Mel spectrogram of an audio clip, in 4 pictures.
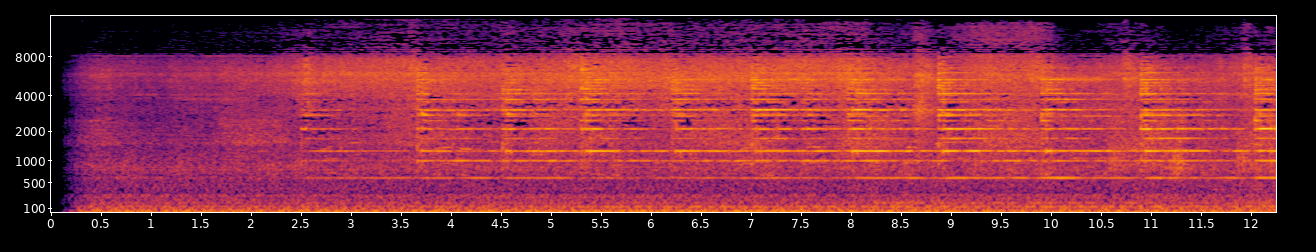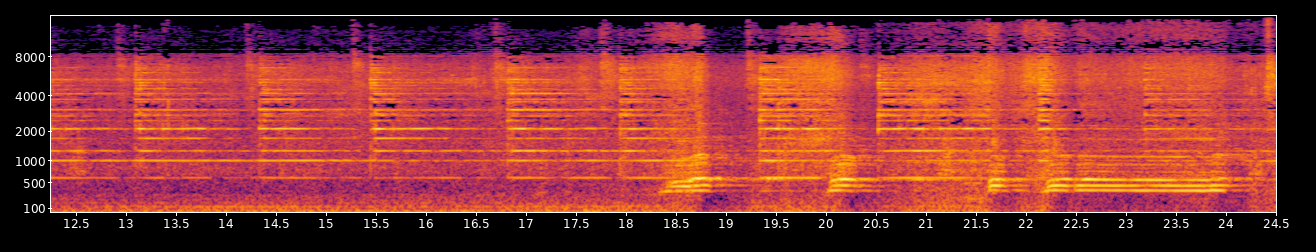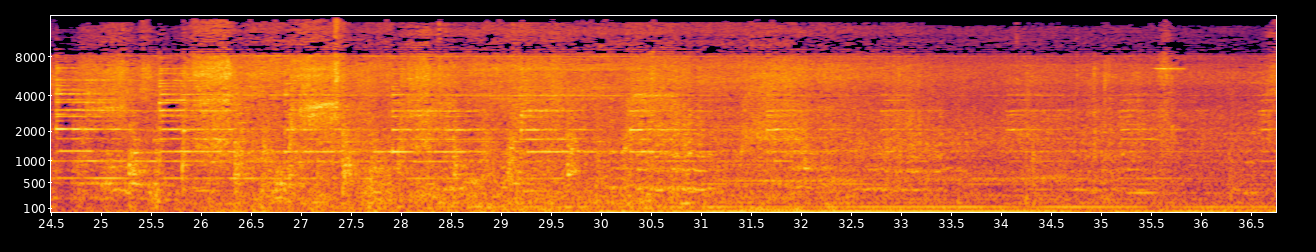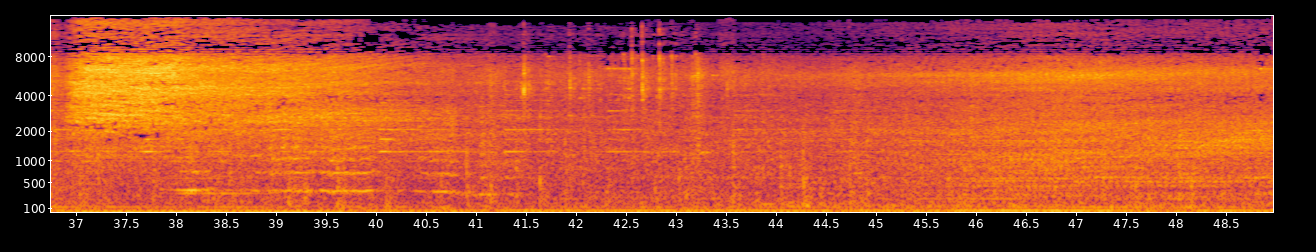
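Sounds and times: steam locomotive rumbling: 0.1 - 48.9
locomotive bell ringing: 2.5 - 38.9, 39.5 - 45.4
steam chime whistle: 17.8 - 33.4, 35.1 - 41.6.

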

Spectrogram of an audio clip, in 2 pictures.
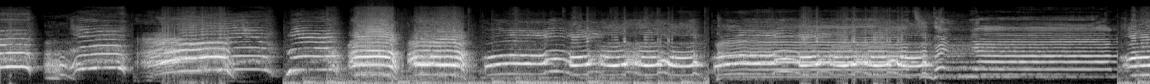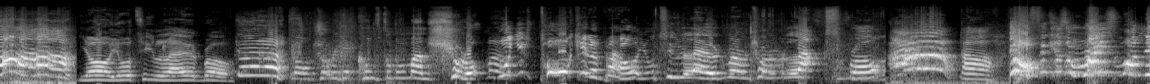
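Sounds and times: men screaming in pain: 0.0 - 12.3, 20.4 - 22.6.

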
